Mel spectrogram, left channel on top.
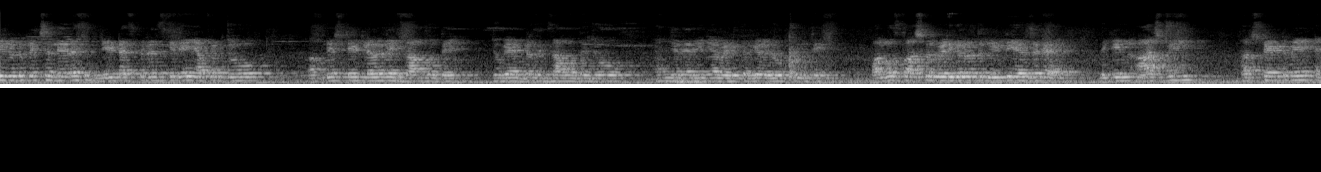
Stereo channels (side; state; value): right; silent; digital silence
